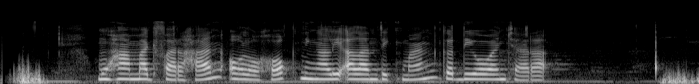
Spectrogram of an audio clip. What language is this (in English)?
Sundanese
